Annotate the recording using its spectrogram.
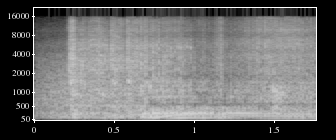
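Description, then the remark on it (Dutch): A Porsche 911 Carrera S engine cranks and fires up with a sudden loud burst, then settles into a steady, throaty rumble. “We hebben trouwens ook eh, nu echt het geluid gevonden van de auto waarmee je bent gekomen.”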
